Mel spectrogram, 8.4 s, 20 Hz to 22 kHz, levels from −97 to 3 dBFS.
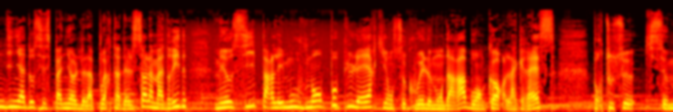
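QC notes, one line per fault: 1.96–5.41 s, DECT cordless phone buzz: a nearby DECT handset or base station transmitting a radio burst every 10 ms is being rectified in the audio circuit, so a steady, thin 100 Hz buzz rich in harmonics sits about 30 dB below the signal for these 3.4 seconds.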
